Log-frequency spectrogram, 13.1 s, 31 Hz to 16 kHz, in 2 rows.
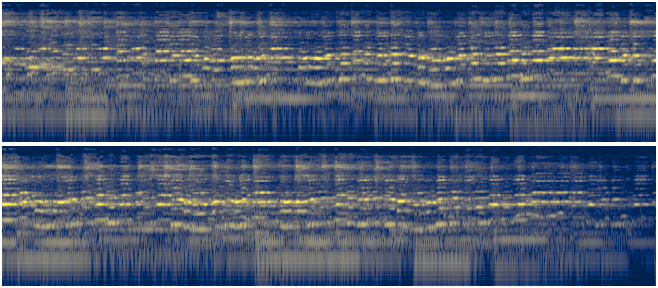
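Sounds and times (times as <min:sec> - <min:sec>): acoustic guitar accompaniment: 0:00.0 - 0:13.0
harmonica melody: 0:00.0 - 0:13.0.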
